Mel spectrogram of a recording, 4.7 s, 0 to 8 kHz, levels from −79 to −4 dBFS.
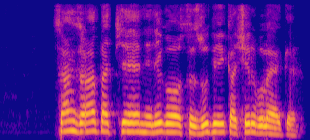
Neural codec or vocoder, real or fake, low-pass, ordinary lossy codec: codec, 44.1 kHz, 7.8 kbps, Pupu-Codec; fake; 7.2 kHz; AAC, 32 kbps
